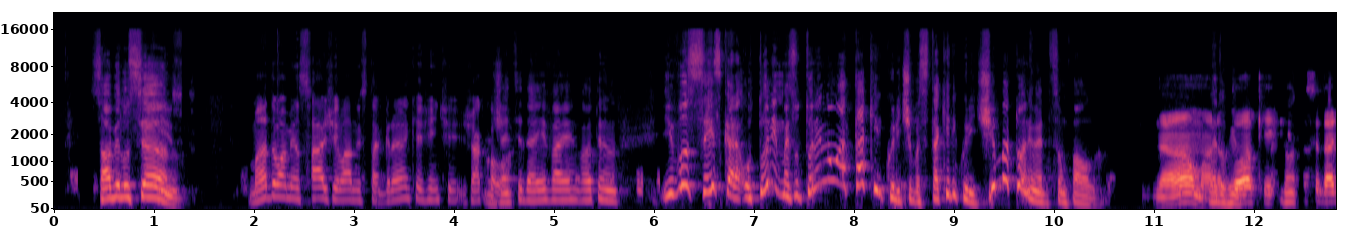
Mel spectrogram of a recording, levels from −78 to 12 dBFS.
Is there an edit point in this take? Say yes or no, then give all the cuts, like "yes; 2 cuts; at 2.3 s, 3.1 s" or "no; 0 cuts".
no; 0 cuts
